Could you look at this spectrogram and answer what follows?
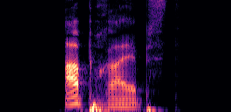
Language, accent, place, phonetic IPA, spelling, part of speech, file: German, Germany, Berlin, [ˈapˌʁaɪ̯pst], abreibst, verb, De-abreibst.ogg
- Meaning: second-person singular dependent present of abreiben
